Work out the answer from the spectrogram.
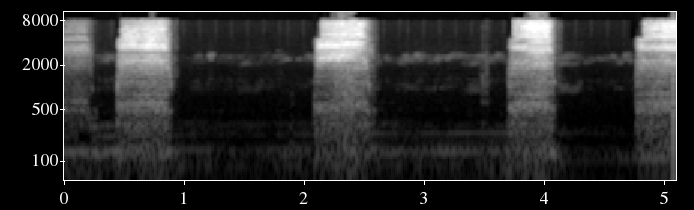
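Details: Owlets in a nest box around 8:35 pm on 22 April 2024, with food arriving. Loud rasping hiss-screeches come in bursts a second or more apart. A faint low hum sits between them.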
